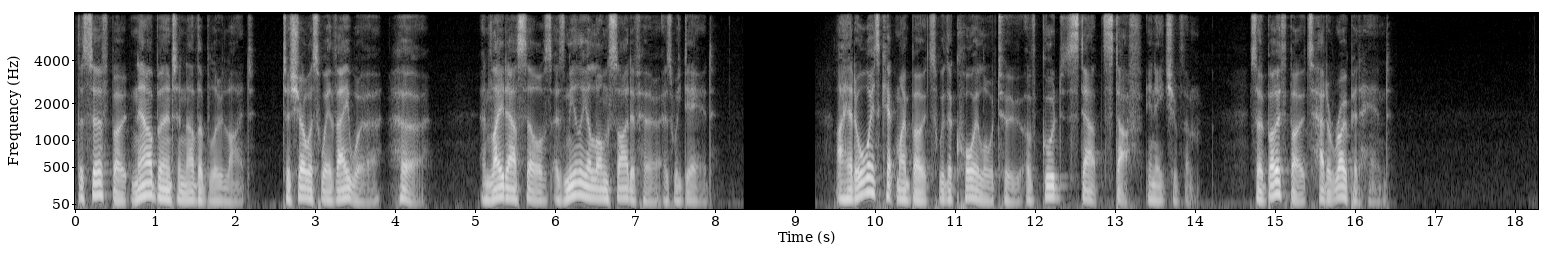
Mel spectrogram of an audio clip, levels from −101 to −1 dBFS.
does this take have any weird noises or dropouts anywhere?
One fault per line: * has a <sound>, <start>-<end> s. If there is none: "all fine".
all fine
